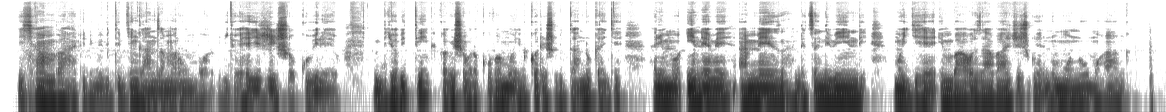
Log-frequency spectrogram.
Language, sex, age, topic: Kinyarwanda, male, 18-24, agriculture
